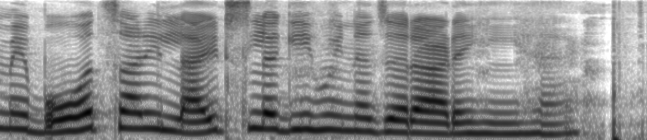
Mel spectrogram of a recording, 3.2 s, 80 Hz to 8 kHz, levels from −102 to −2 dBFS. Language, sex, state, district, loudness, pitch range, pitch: Hindi, female, Bihar, West Champaran, -13 LUFS, 230-310 Hz, 270 Hz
